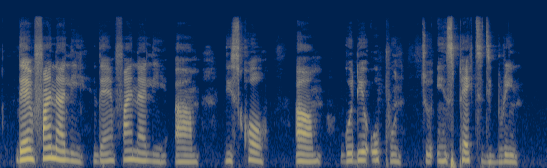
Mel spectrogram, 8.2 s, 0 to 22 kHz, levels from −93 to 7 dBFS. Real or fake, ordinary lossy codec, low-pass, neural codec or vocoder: fake; none; 14.4 kHz; vocoder, 44.1 kHz, 128 mel bands every 256 samples, BigVGAN v2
